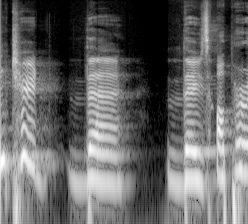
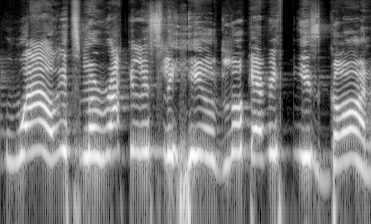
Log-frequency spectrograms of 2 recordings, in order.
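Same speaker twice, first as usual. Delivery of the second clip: amazed surgeon; 8 semitones higher than usual. Retold or imitated. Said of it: "they'll be like".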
